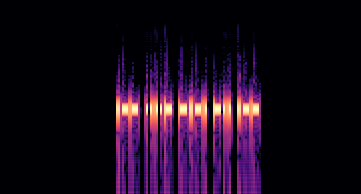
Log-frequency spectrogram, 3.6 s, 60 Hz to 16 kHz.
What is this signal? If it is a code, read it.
Morse code, heard as a keyed tone, about 52 wpm, 700 Hz. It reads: W4CDW
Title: USA Call Signs - 5 Characters - 6x Character Spacing - 50wpm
